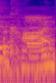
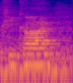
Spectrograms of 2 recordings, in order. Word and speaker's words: pecan: I say pecan, but you can also say pecan. You can also say pecan. You can say pecan. All 4 ways are accepted. Some of the few words that go nuts, pronounce that nut any way you want.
